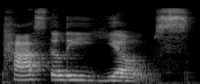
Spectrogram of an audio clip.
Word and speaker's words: pastelitos: people say wrong but it's definitely pasta Lee Yoos pasta Leo's you're saying it wrong with me Maria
